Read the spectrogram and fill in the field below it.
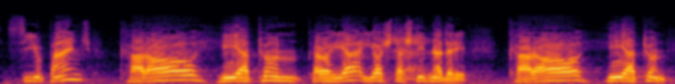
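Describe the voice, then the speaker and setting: A man teaching a grammar lesson, drawing out each listed word slowly, then explaining quickly in asides. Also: high-pitched, dull audio.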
